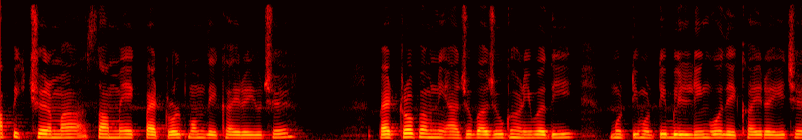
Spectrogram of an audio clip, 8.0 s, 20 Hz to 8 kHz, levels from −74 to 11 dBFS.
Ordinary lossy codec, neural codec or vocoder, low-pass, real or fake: none; none; none; real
